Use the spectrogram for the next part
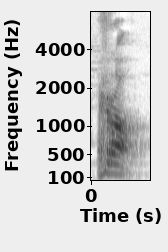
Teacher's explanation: र जब भी बोलिएगा ना आपका जीभ न थर्रा जाएगा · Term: प्रकंपित वर्ण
